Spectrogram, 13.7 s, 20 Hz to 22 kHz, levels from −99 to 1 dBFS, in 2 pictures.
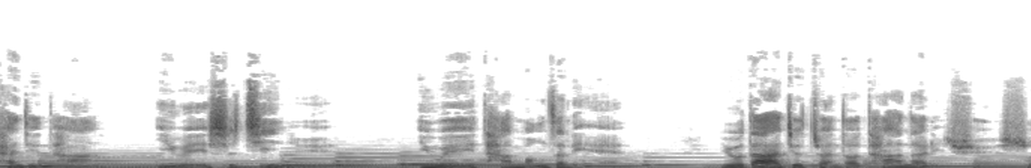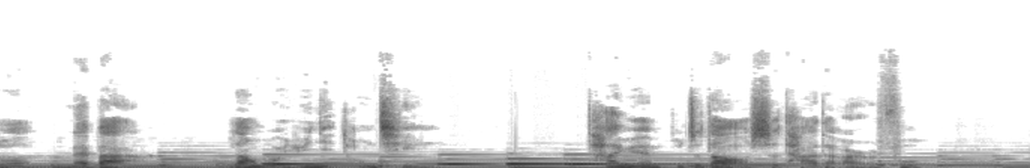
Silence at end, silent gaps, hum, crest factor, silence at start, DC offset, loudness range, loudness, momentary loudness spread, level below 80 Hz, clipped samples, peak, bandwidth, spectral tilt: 0 s; none; none; 20 dB; 0 s; under 0.1%; 2 LU; -32 LUFS; 11 LU; -64 dBFS; under 0.1%; -12 dBFS; 15 kHz; -4.5 dB/octave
